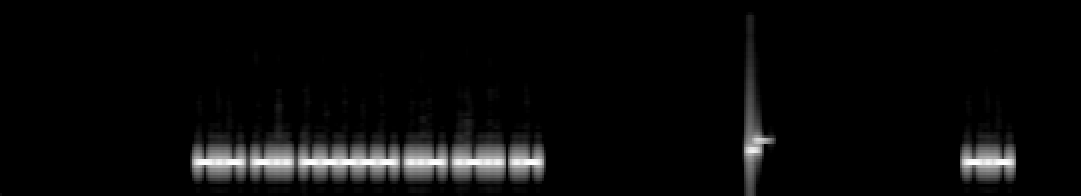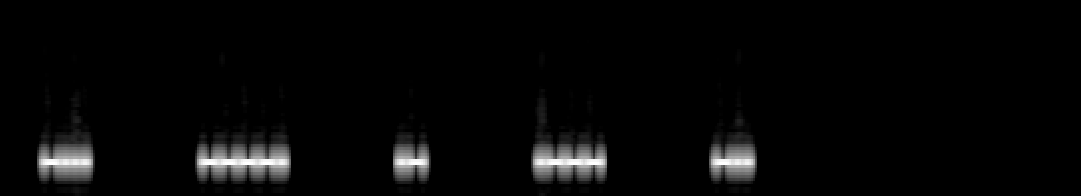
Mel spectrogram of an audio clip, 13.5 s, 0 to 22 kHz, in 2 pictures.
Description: Morse code, heard as a keyed tone, about 37 wpm, spaced as for 17 wpm, 700 Hz. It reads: KD0ULA KB9AJD
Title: USA Call Signs - 6 Characters - 8x Character Spacing - 40wpm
